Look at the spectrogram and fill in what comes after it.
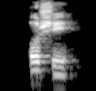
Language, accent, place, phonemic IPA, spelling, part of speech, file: French, France, Lyon, /ɔ.ʃe/, hocher, verb, LL-Q150 (fra)-hocher.wav
- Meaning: to nod (move one's head)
